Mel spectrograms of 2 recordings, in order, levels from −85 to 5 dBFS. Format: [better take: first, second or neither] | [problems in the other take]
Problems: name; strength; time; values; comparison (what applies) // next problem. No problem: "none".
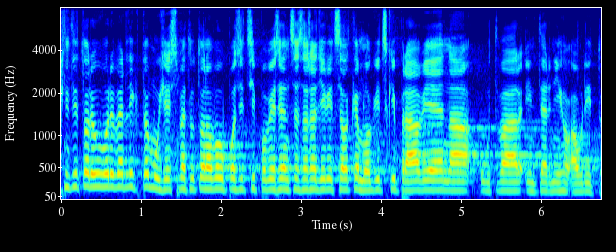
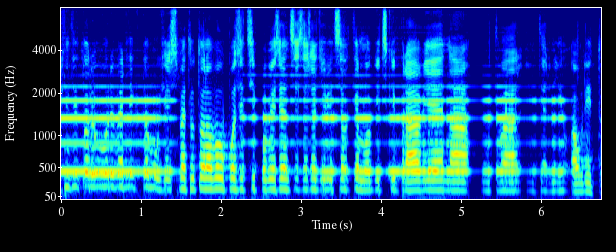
first | noise reduction (neural mask model RNNoise)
